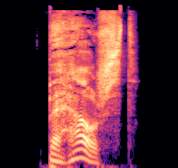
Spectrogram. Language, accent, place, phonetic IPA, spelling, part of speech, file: German, Germany, Berlin, [bəˈhɛʁʃst], beherrschst, verb, De-beherrschst.ogg
- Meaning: second-person singular present of beherrschen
